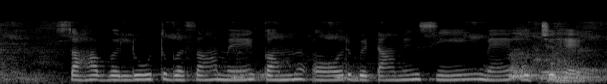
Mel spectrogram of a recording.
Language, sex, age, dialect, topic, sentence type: Hindi, female, 36-40, Kanauji Braj Bhasha, agriculture, statement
